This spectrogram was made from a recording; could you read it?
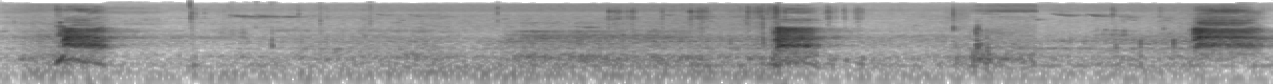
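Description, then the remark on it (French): A roe deer barks outdoors, giving three harsh, hoarse calls several seconds apart, plus a fainter one between the last two, over a quiet background of ambient noise. “Voilà, c'est un chevreuil qui aboie.”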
